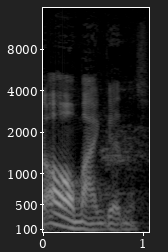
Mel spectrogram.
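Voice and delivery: low, soft sinking realization; hushed dismay. Retold or imitated. Pastor realizes the checks will bounce, hushed dismay. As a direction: let it drop away as a private thought.

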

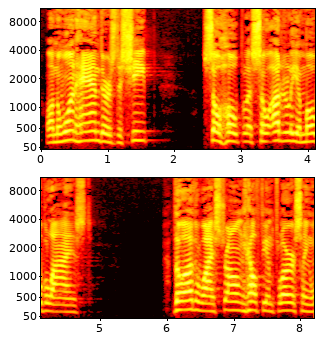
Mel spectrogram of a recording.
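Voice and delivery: preacher in full flow; fervent preaching. Acted. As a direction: lift the congregation with it.

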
